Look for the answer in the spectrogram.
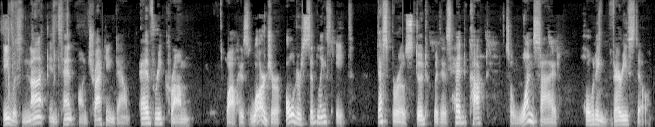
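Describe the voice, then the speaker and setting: A woman reading a children's book aloud as storyteller, with dramatic, deliberate phrasing. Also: extremely low pitch, very animated, dry recording.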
